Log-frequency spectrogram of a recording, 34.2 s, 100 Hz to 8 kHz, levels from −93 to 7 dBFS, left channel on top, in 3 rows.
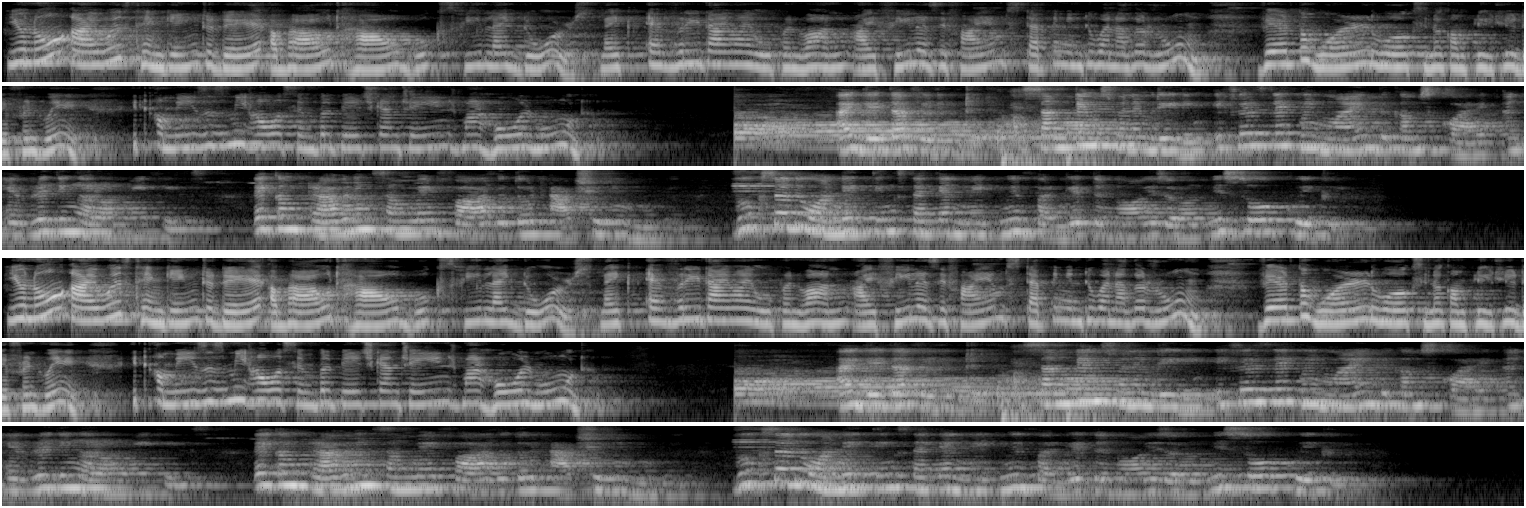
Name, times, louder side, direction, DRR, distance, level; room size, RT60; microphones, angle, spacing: voice 1, 0.0-12.2 12.6-15.8, right 2 dB, 40° right, 9 dB, 1.2 m, -27 dB
voice 2, 16.9-24.2 24.7-27.9 28.3-32.9, equal, 80° left, 4 dB, 4.4 m, -27 dB
29.5 x 13.0 x 8.8 m, 0.99 s
head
